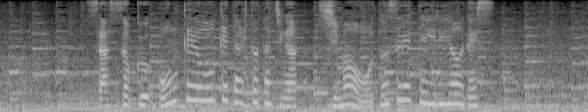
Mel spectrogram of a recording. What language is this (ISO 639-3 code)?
jpn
